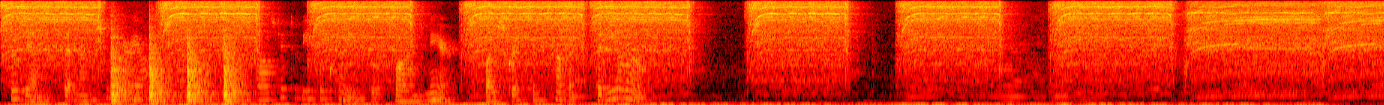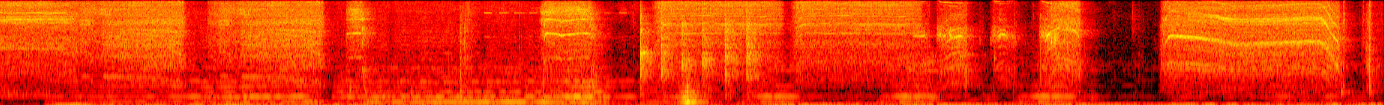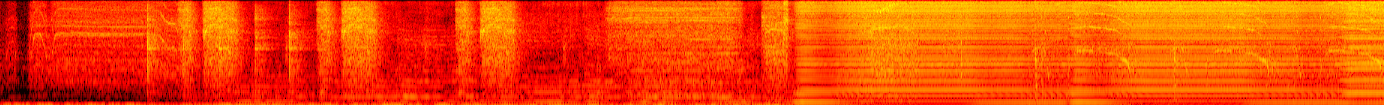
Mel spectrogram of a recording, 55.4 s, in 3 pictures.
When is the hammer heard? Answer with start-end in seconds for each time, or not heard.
1.4-3.2, 26.9-28.5, 38.9-40.8.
